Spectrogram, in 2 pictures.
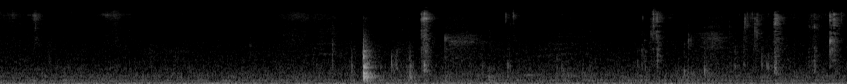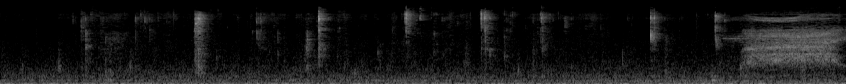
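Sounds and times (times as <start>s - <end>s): wet mouth clicks and smacks: 9.2s - 14.3s, 14.9s - 15.8s.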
